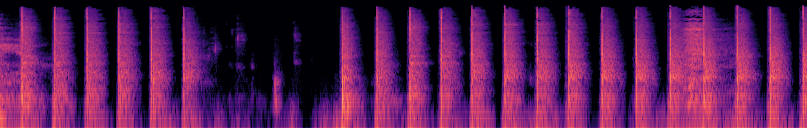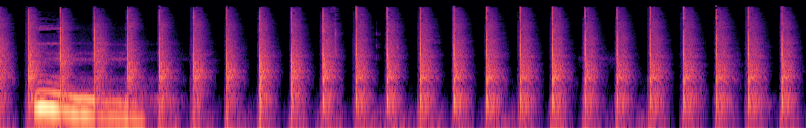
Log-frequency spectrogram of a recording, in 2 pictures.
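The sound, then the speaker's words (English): Fingertip tapping on the top of the head over the hypothalamus: many quick, even, sharp pats in a steady rhythm, with a short pause near the start and a brief vocal sound partway through. “Tapping on the hypothalamus. Balance the hormones in the whole body.”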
